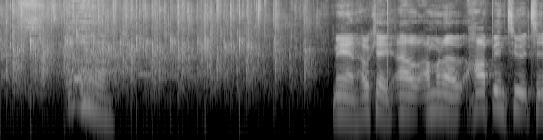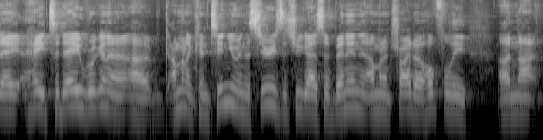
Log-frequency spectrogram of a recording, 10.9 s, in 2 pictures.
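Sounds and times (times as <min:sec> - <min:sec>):
round of applause: 0:00.0 - 0:03.3
speech: 0:03.3 - 0:10.8.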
